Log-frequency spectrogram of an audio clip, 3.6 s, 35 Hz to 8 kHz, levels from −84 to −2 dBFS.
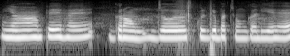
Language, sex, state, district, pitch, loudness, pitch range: Hindi, female, Maharashtra, Mumbai Suburban, 215 Hz, -13 LUFS, 205-220 Hz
